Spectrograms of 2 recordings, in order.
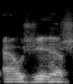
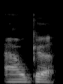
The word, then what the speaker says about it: Alger: Well, see, I think it's French, and I think it's Algiers, but I'd sound terrible if I said it was that. So I just go with the very London-based Alger, hard G.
